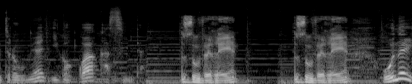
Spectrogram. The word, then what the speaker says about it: Souverän: 표기는 소베렌으로 하고 있고요. umlaut 아가 들어갔기 때문에 에 발음이 추가돼서 렌으로 읽는 게 맞아요. 최소한 소버렌으로 불러야 하는 것이 표기상 중요한 일이고요. 네이버 전자사전에서 발음을 들어보면 이것과 같습니다. Souverän.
